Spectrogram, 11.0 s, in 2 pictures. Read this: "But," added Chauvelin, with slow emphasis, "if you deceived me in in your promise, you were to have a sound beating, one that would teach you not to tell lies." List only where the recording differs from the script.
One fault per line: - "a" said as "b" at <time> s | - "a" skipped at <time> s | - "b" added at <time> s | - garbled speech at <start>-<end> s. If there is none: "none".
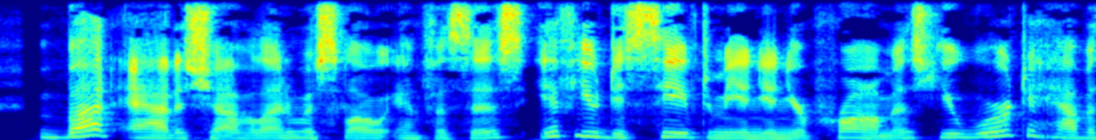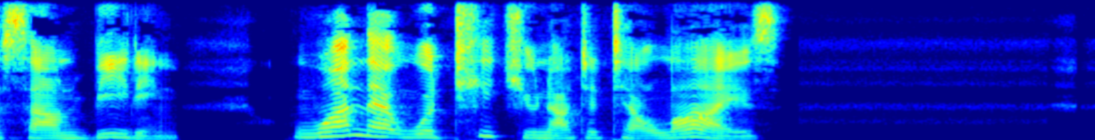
none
